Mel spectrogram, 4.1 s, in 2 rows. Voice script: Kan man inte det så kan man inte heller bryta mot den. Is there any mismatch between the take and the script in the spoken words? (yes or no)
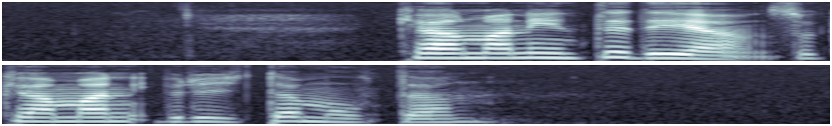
yes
